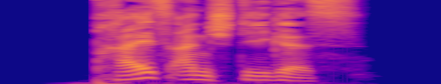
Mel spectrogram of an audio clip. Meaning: genitive singular of Preisanstieg
- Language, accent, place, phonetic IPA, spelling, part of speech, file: German, Germany, Berlin, [ˈpʁaɪ̯sˌʔanʃtiːɡəs], Preisanstieges, noun, De-Preisanstieges.ogg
